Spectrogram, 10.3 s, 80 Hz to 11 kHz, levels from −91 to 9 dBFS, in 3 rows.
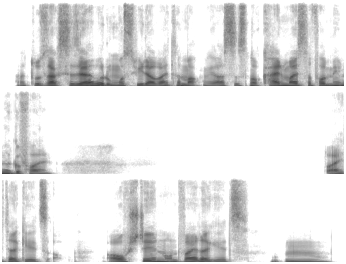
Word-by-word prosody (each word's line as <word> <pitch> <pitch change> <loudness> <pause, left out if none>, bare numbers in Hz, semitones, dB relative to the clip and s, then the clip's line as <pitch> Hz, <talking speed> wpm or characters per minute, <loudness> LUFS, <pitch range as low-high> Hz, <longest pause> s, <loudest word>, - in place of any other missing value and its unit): Ja, 130 - -7
du 135 0 -5
sagst 140 +3 +3
ja 135 - -1
selber, 170 +6 +6
du 120 - +1
musst 125 +2 -1
wieder 130 -3 +3
weitermachen, 135 - -2
ja? 110 - -3
Es 145 -2 -2
ist 130 +2 -4
noch 145 -4 -1
kein 145 +4 +3
Meister 165 0 +2
vom 165 -1 0
Himmel 195 +5 +3
gefallen. 115 - -3 2.7
Weiter 165 -6 -1
geht's. 110 -3 -5
A - - -21 0.5
aufstehn 160 +4 0
und 145 -3 -4
weiter 155 -3 +2
geht's. 105 -1 -7 0.3
Mhm. 120 -1 -4
135 Hz, 150 wpm, -26 LUFS, 120-160 Hz, 2.7 s, selber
